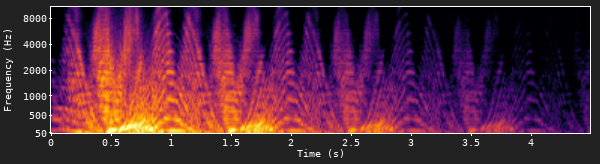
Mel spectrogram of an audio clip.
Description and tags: bass fx echo vib phase 2
Ideal for making house music
Created with audacity and a bunch of plugins
fx, house, ping, quality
